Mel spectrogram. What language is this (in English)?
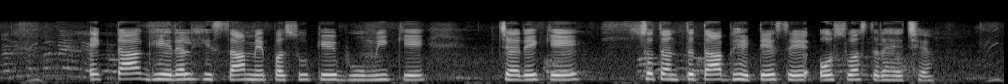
Maithili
